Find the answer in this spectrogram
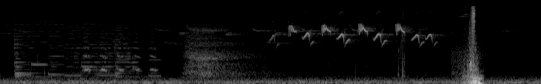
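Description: Bird chirping in a quick run of short, sharp notes, with a short whoosh just before it. A single sharp thump near the end is the loudest sound.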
